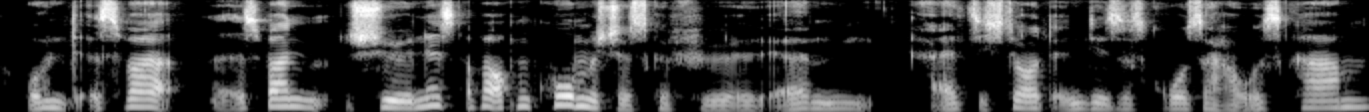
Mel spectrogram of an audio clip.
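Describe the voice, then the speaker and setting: A woman speaks at a fairly slow pace in a normal speaking voice, fairly low and with lively intonation. The sound is dry and close with no echo. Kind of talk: interview.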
